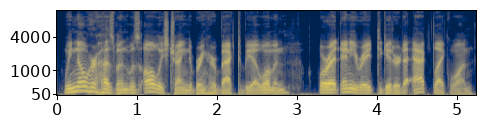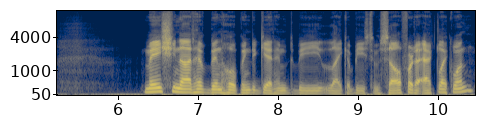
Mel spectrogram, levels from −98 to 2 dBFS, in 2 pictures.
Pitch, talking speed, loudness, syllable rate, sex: 110 Hz, 265 wpm, -19 LUFS, 6.1 syllables/s, male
